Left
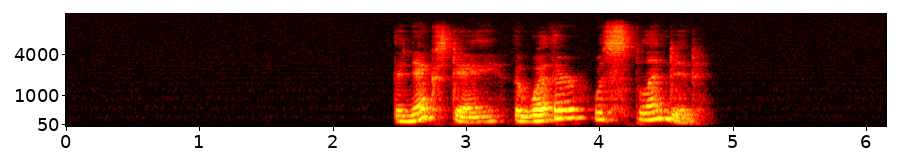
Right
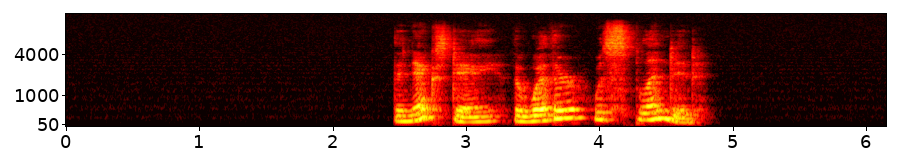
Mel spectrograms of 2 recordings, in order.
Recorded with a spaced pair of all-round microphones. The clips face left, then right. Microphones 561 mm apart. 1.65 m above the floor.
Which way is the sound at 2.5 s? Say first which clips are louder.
Even; 35° right (ahead or behind).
